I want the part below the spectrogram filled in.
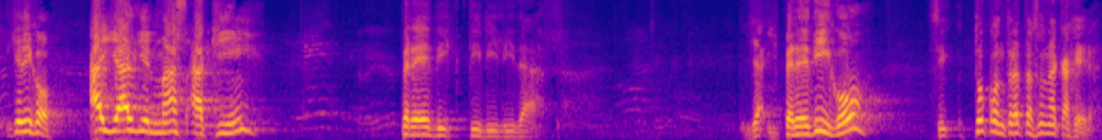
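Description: Lively Mexican motivational speaker. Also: male voice, fairly high pitch, breathy edge. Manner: animated, rhetorical, tags questions with ¿eh? and ¿sí?. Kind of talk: motivational lecture.

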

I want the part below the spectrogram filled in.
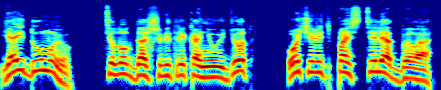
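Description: A man reading aloud, voicing a frightened village woman who tells a grim story in a hushed, rushing way. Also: on the high side, expressive, no room sound, studio quality, close to an everyday voice. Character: frightened old village woman, breathless gossip.

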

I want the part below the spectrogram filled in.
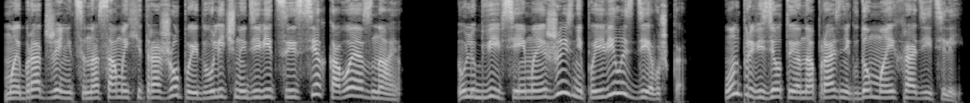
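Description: A woman's voice: medium pitch, fairly quick, no room sound, clean studio sound, lightly acted. A woman reading a gloomy, self-pitying young woman student who complains sulkily and sarcastically in an audiobook. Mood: despairing.

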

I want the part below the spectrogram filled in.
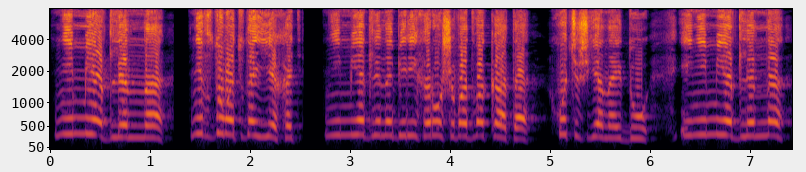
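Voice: high voice, moderate pace, hardly any pauses, voice pushed up. An audiobook reader voicing an exasperated adult woman on the phone, insistent and demanding. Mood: furious. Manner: insistent, sharp, then drained and flat. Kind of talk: audiobook dialogue.

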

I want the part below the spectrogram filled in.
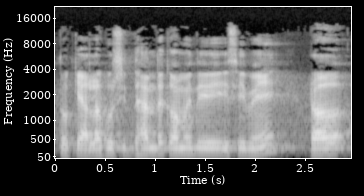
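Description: A man's voice: medium pitch, completely flat delivery, measured pace. Man teaching in a reverberant hall. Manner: asks questions and answers them himself, repeating terms. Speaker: Sanskrit grammar teacher. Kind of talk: classroom lecture. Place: hall or classroom at an ashram.

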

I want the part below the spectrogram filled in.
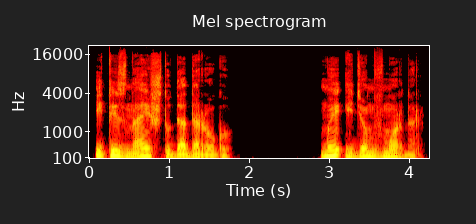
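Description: A man voicing a grave young male hero in an audiobook, speaking in a stern, measured way. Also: mid-range voice, animated, dark tone, no echo.

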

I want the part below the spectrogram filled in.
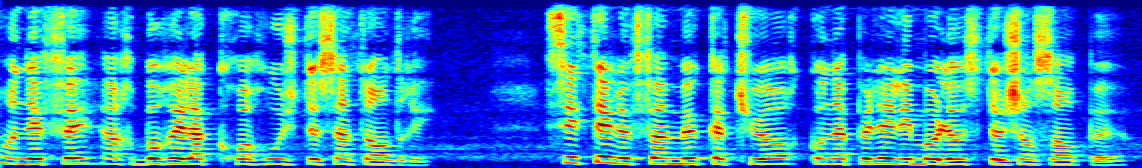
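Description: A woman narrating an adventure novel in a measured, expressive reading. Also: fairly high pitch. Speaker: audiobook narrator. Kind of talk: scripted literary narration.

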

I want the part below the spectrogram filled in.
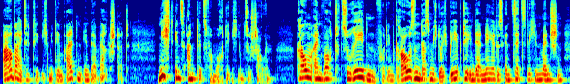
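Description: A woman's voice: lowish voice, a little slow, husky. A woman voicing an anguished, earnest young male journeyman making an agitated confession in a storybook reading.

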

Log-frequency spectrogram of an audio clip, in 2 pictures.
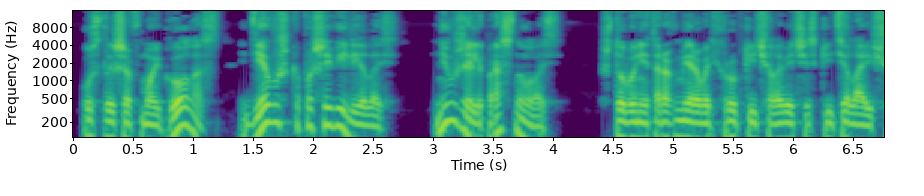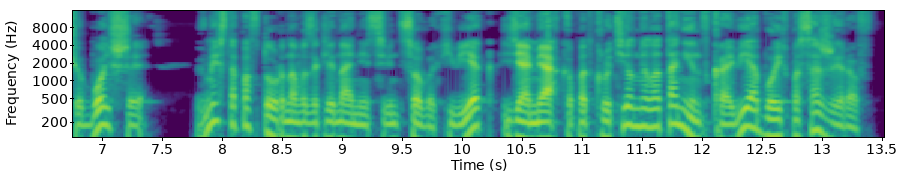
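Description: A man's voice: on the low side, very animated, brisk. A man reading a fantasy audiobook as a first-person narrator, telling the story expressively. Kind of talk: scripted narration.

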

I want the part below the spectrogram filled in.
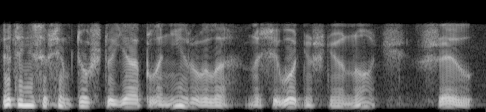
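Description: A man reading the lines of a tired young woman witness in a soft, subdued way. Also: deep voice, expressive, unhurried, dry recording, voice pushed down. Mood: weary. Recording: dry, tinny phone-like sound.

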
